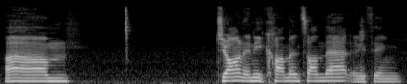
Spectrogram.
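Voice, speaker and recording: A man's voice: a little high, fairly even intonation, takes it slowly, fairly bright tone, smooth. A middle-aged man chatting casually as the host of a podcast. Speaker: podcast host and retro game store owner.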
